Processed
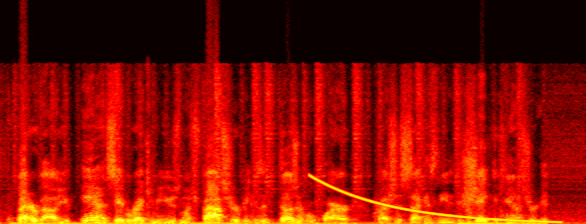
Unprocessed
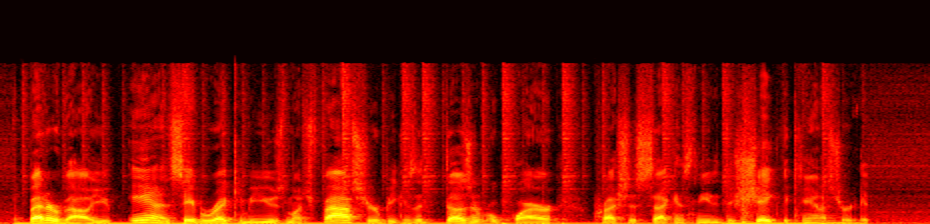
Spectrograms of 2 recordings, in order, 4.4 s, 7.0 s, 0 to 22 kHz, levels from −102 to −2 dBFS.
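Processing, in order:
hard clipping −15 dBFS, distortion −24 dB
time stretch by phase vocoder 0.63×
sound drawn into the spectrogram fall, 0:02.31–0:04.22, 220–4,900 Hz −38 dBFS
level +5.5 dB

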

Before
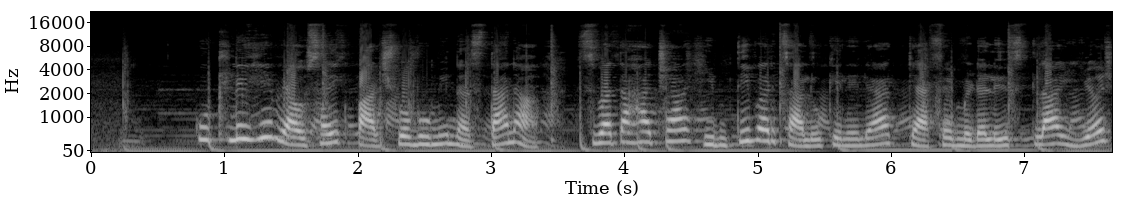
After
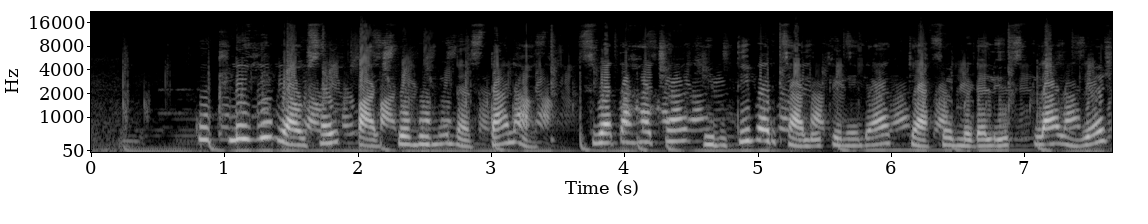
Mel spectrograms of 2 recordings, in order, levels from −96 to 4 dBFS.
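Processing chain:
harmonic generator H 3 −19 dB, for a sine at −16 dBFS
reverb reduction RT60 0.95 s
echo through a band-pass that steps 159 ms, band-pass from 1,300 Hz, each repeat 1.4 octaves, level −5 dB

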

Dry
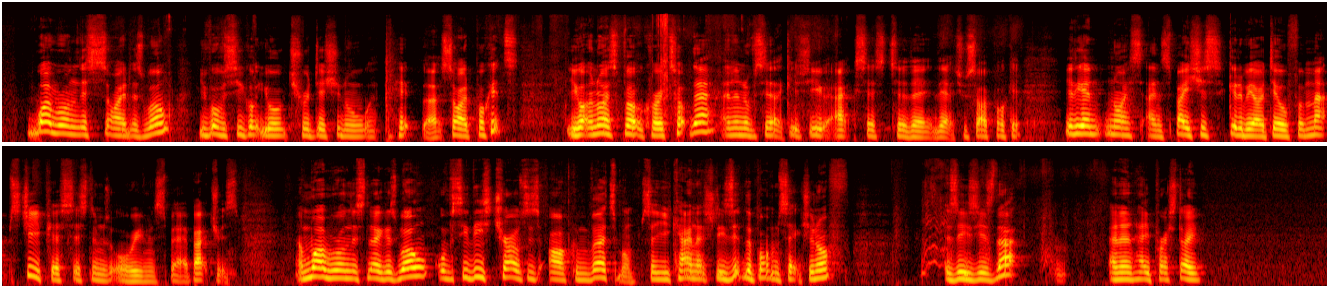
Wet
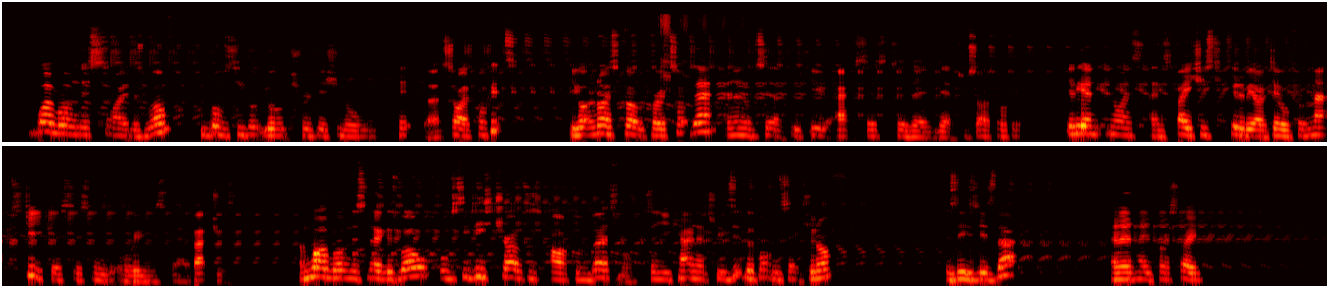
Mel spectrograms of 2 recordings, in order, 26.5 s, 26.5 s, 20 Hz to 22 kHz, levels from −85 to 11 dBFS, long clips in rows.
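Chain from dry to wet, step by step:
spectral dynamics exaggerated over time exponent 2
output level in coarse steps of 13 dB
downward expander −47 dBFS
chorus effect 0.65 Hz, depth 7.4 ms
delay with a high-pass on its return 193 ms, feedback 76%, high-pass 2,300 Hz, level −16 dB
level −2.5 dB

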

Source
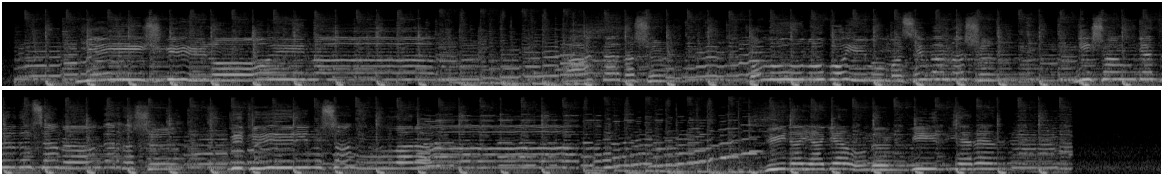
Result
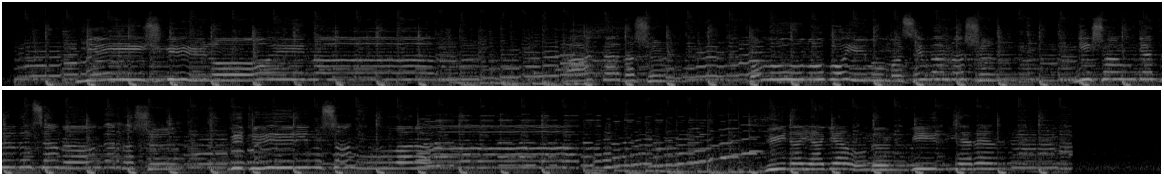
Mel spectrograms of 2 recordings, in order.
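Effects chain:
0:02.61–0:03.12: low-shelf EQ 180 Hz −8 dB
level −7.5 dB

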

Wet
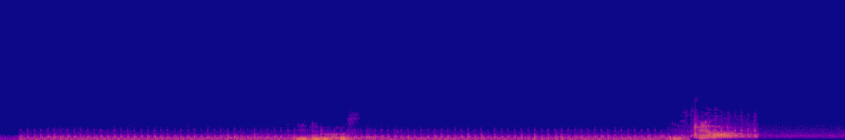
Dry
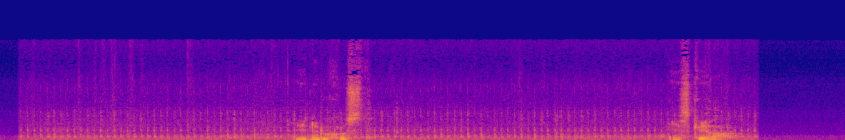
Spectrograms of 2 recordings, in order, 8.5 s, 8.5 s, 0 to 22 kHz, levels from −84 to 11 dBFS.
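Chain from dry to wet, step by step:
four-pole ladder band-pass 260 Hz, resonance 45%, from 0:06.90 930 Hz

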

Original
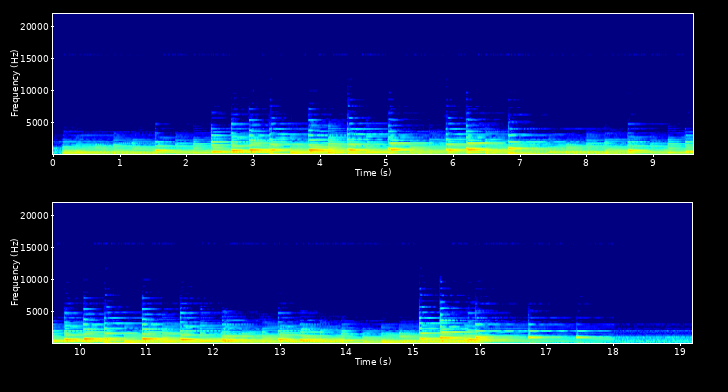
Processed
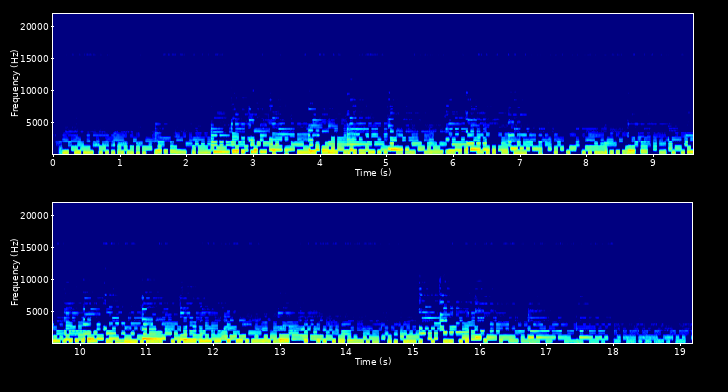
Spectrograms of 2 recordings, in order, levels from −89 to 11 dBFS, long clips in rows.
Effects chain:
time-frequency cells dropped at random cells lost 47%

